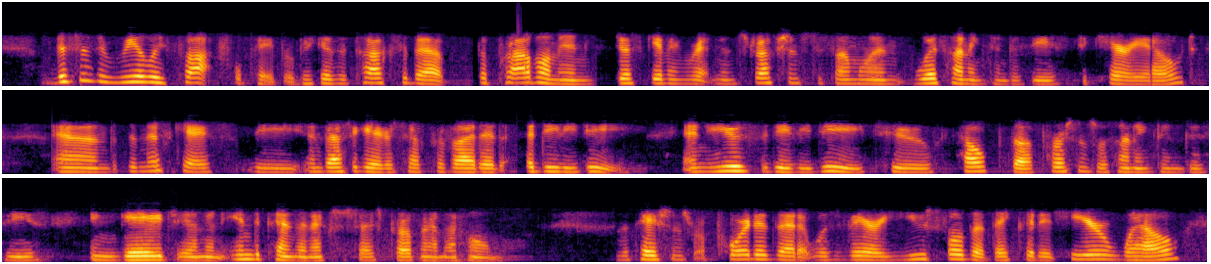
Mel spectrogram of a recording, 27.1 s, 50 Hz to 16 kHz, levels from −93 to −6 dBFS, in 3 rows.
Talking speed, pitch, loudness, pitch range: 150 wpm, 170 Hz, -20 LUFS, 155-190 Hz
